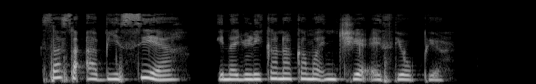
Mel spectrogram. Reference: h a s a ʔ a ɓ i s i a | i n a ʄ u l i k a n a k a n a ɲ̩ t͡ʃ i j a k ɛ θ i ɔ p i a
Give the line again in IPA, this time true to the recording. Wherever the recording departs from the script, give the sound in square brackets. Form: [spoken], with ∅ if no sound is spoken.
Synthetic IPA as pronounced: [s] a s a ʔ a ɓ i s i a | i n a ʄ u l i k a n a k a [m] a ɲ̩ t͡ʃ i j a [ʔ] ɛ θ i ɔ p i a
